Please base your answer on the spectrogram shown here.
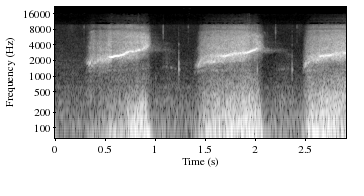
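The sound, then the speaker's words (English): Dolphin signature whistle, repeated three times as bright upward-sweeping tones, each lasting over half a second with short quiet gaps between, the last one cut off at the end. “that's what Rosalie's signature whistle sounded like”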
